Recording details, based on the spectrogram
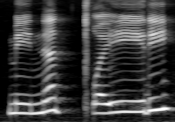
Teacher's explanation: طوا کو پر پڑھتے ہیں، تا کی طرح نہیں پڑھنا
